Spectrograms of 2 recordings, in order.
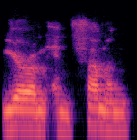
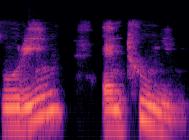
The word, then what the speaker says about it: Urim and Thummim: hearing them called the urim and thummim but um according to a friend of mine who speaks farsi the the way that it's actually pronounced is urine and tuning so so there's that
